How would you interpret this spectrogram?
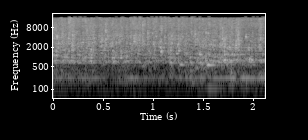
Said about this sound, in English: Well, listen how slow that's filling. That's going to take over an hour.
